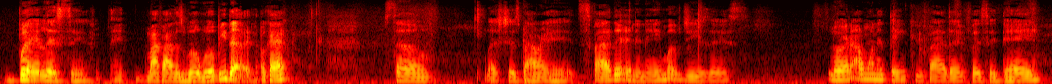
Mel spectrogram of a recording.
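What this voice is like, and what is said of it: Congested, stuffy-nosed voice. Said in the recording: “I might be a little stuffy nose. My voice might sound a little weird.”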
